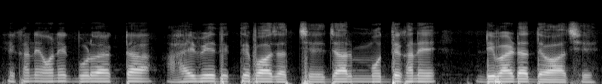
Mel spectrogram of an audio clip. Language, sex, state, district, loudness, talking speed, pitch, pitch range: Bengali, male, West Bengal, Alipurduar, -15 LUFS, 130 wpm, 130 Hz, 120-135 Hz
